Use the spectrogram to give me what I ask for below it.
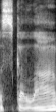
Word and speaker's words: Sklar: And I was like, "We're the Sklar brothers." And he just looks at me, and he's like, "The Sklar brothers." The Sklar. He like added a syllable to my name.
